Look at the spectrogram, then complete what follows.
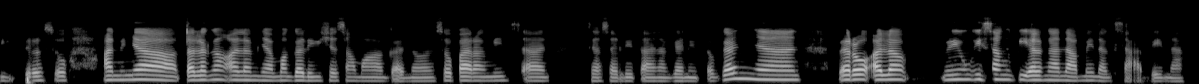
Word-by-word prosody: details. 180 +2 -3
So, 190 -1 -4 0.3
ano 205 +1 +3
niya, 215 -2 +5
talagang 210 +2 +2
alam 205 -1 0
niya, 190 -1 -2
magaling 180 -1 -2
siya 180 0 -6
sa 175 -1 -8
mga 165 -1 -5
gano'n. 155 +1 -6
So, 185 -1 -4
parang 180 -1 +2
minsan 175 -2 -6 0.3
nagsasalita 160 0 -7 0.2
ng 155 - -10
ganito-ganyan. 215 +7 +1 0.4
Pero 225 +1 +6
alam 225 +4 +5 0.3
'yong 230 +1 -2
isang 225 -1 0
TL 205 -1 +3
nga 195 -1 0
namin 185 0 -1
nagsabi 155 -1 -10
na 150 -1 -9
190 Hz, 135 wpm, -24 LUFS, 170-215 Hz, 0.4 s, Pero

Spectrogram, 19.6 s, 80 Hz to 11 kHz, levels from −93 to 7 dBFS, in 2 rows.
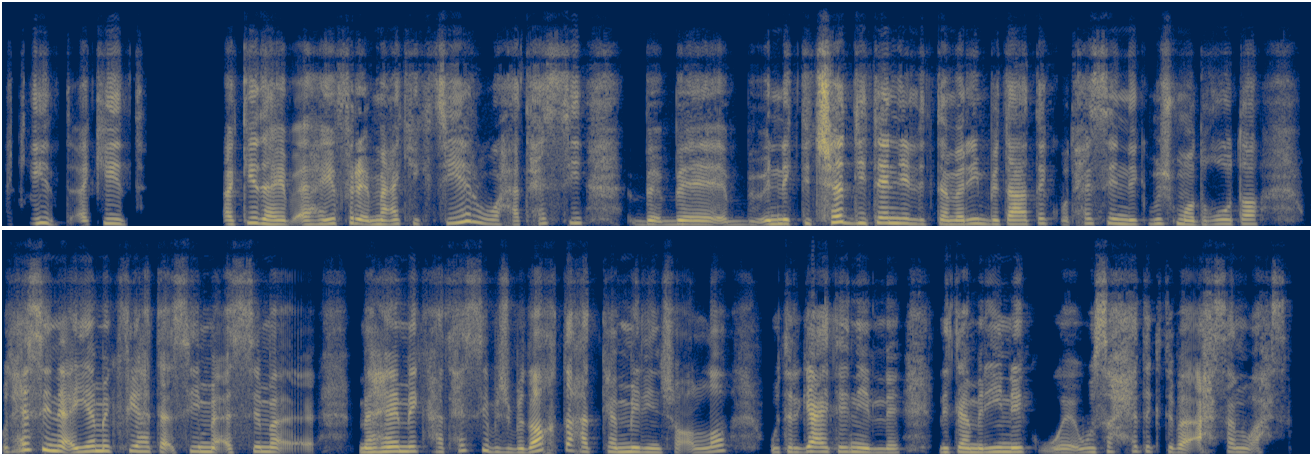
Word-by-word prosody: أكيد، 250 +2 -5
أكيد، 215 +3 -1 0.8
أكيد 220 +4 +2
هيبقى 190 -1 +1
هيفرق 220 0 +3
معاكِ 190 +2 +1
كتير، 245 - -2
وهتحسِّي 230 +3 -4 0.4
ب 175 - -6
ب 170 -1 -3 0.5
بإنِّك 190 +6 0
تتشدِّي 245 +2 +7
تاني 245 -1 +4
للتمارين 200 +1 -1
بتاعتِك، 200 +3 0
وتحسِّي 230 0 -5
إنِّك 200 -2 -3
مش 220 +1 -4
مضغوطة، 205 +2 -3 0.4
وتحسِّي 305 +9 +2
إن 260 - +5
أيامِك 240 +4 +3
فيها 235 -3 0
تقسيم 220 0 -2
مقسّمة 210 +3 -2 0.3
مهامِك، 225 +4 +4
هتحسي 270 +7 -5
مش 200 -2 -5
بضغط 185 +11 +3
هتكمّلي 210 -4 -1
إن - - -5
شاء - - -6
الله، 225 +8 -3 0.3
وترجعي 210 +3 +3
تاني 210 -1 -1
ل 180 0 -6 0.3
لتمرينِك 205 +1 +1
و - - -9 0.2
وصحتِك 235 +3 -2
تبقى 210 -3 -2
أحسن 210 -3 -1
وأحسن. 190 - -8
210 Hz, 130 wpm, -23 LUFS, 195-230 Hz, 0.8 s, تتشدِّي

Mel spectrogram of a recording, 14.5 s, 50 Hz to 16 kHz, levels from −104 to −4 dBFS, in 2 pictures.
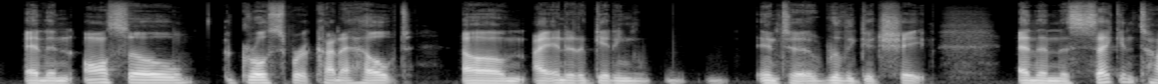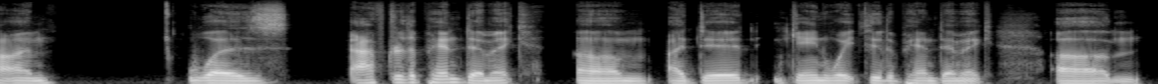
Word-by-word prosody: and 110 0 +3
then, 105 0 +1
also, 125 -1 +3 0.3
growth 120 -1 +5
spurt - - -3
kinda 115 -1 +1
helped. 115 0 0 0.3
Um, 105 -3 +4
I 105 0 +4
ended 115 0 +1
up 110 - -5
getting 105 -2 -1
r 105 - -10 0.2
r 105 - -13 0.2
into 100 -3 +1
really 105 0 0
good - - -5
shape, - - -3 0.5
and 115 0 +4
then 105 -1 +3
the 95 - 0
second - - 0
time 110 +1 -2 0.8
was 105 -1 +2 0.4
after 125 +4 0
the 140 - -1
pandemic, 120 -7 -1 0.3
um, 100 -1 +1
I 105 - -1
did 110 +2 +1 0.2
gain 110 -1 +1
weight 110 -1 0
through 110 -2 0
the 105 - -3
pandemic. 105 +1 -2 0.4
Um, 100 -3 0
110 Hz, 150 wpm, -25 LUFS, 105-115 Hz, 0.8 s, growth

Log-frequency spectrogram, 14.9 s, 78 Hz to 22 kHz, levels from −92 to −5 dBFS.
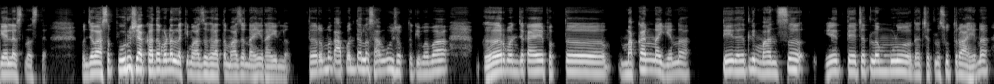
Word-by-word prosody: गेल्याच 155 -2 +1
नसत्या. 130 -3 -10 0.5
पण 140 - -7
जेव्हा 170 +2 +5
असं 180 +4 +2
पुरुष 210 +3 +5
एखादा 195 -1 +6
म्हणाला 195 0 +4
ना, 170 - +2
की 170 - -7
"माझं 150 0 -2
घर 150 0 -1
आता 145 0 -3
माझं 145 +1 -4
नाही 135 +2 -3
राहिलं," 130 -2 -6 0.3
तर 180 +2 -1
मग 220 0 -5
आपण 180 +3 -2
त्याला, 205 -2 +1
सांगू 190 +2 -3
शकतो, 180 -3 -6
की - - -6
"बाबा, 180 +4 -1 0.6
घर 165 +9 +6
म्हणजे, 190 0 -1
काय 185 0 +4
फक्त 170 +2 -7 0.9
मकान 195 +5 +1
नाही 175 -6 -1
आहे 150 +2 -5
ना, 165 -2 -5 0.6
ते 190 +1 +3
त्याच्यातली 185 +3 0
माणसं, 170 +4 0 0.4
हे 175 +4 +1 0.2
त्याच्यातलं 185 +1 0
मूळं 185 -1 +1
त्याच्यातलं 155 0 -8
सूत्र 170 0 -6
आहे 130 -4 -2
ना? 185 +1 -2
175 Hz, 170 wpm, -22 LUFS, 155-190 Hz, 0.9 s, एखादा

